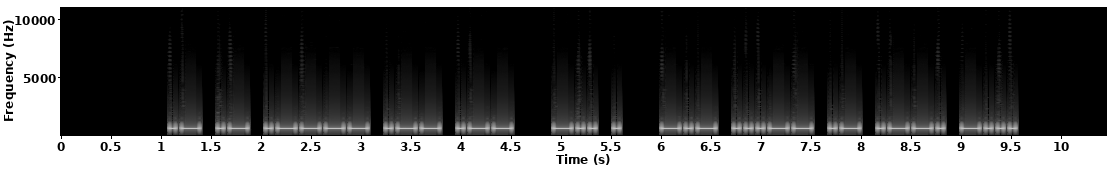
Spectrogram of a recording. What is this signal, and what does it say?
Morse code, heard as a keyed tone, about 20 wpm, 700 Hz. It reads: AA1WW DE K3APB
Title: USA Callsign DE Callsign - 5 Characters - 20wpm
